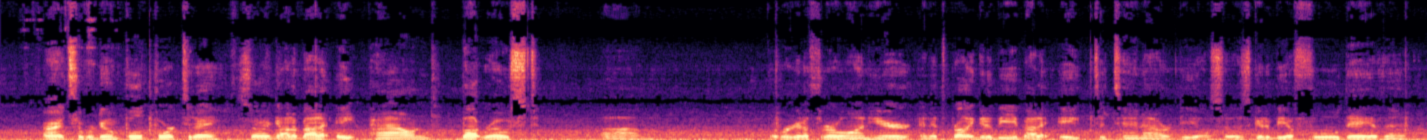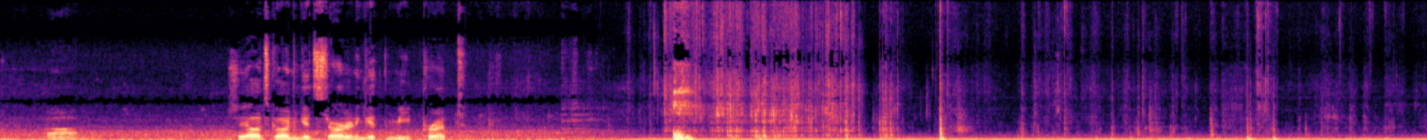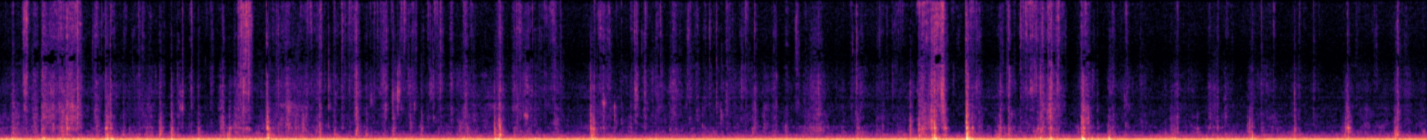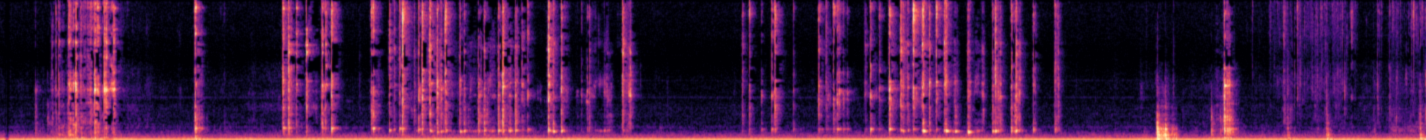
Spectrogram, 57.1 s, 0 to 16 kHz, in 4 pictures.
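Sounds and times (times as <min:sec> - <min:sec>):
steady low hum: 0:00.0 - 0:57.0.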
